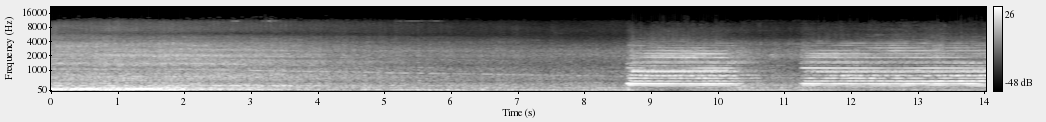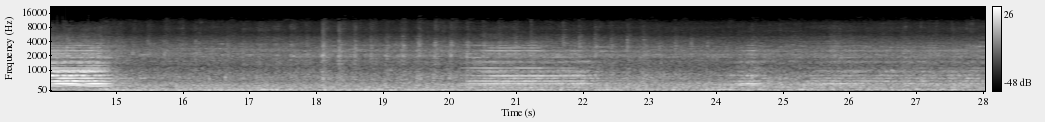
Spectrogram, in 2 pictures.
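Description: CSX diesel freight locomotives rumbling past, then a container train of double-stacked well cars rolling by with a steady wheel clatter. The locomotive horn sounds twice, loudly, about nine and eleven seconds in, the second blast long, then fainter blasts later as the engines draw away.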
